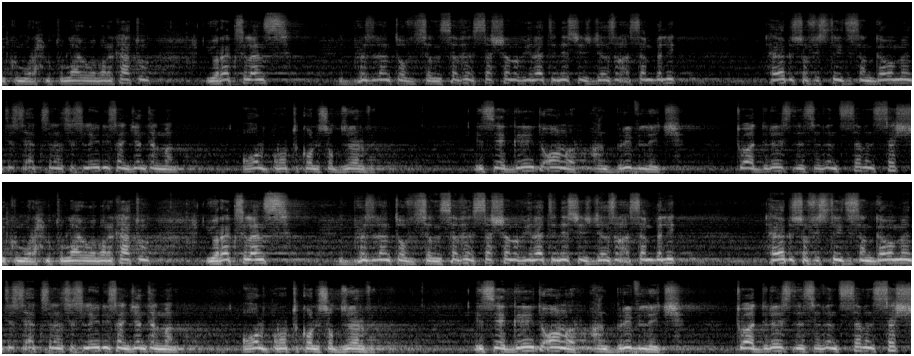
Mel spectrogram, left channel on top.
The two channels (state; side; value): quieter; left; 8.7 dB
